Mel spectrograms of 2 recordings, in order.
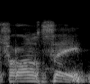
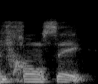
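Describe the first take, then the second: First: Français with a hard English R and anglicised vowels. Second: Français with a French uvular R and nasal ending; proper French. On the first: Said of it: "français with R". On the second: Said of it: "instead of saying français". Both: Shown as a demonstration.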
